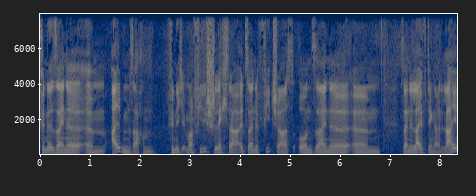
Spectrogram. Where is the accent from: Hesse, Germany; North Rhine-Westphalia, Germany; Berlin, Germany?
North Rhine-Westphalia, Germany; Bielefeld; die Nachbarstadt meiner Heimatstadt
